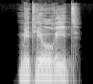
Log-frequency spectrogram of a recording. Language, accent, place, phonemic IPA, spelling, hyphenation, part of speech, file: German, Germany, Berlin, /meteoˈʁiːt/, Meteorit, Me‧te‧o‧rit, noun, De-Meteorit.ogg
- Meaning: meteorite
